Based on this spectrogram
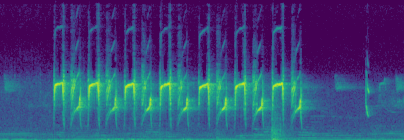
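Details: Cinereous tit in lively, continuous song, used as a lure to get other birds to sing: about ten quick two-note phrases, a sharp high whistle dropping to a lower slurred note, about three per second, then stopping; faint low hum beneath.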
